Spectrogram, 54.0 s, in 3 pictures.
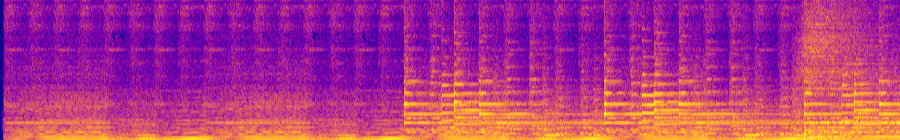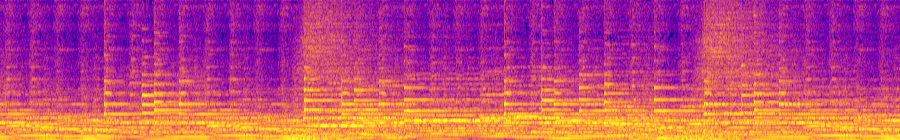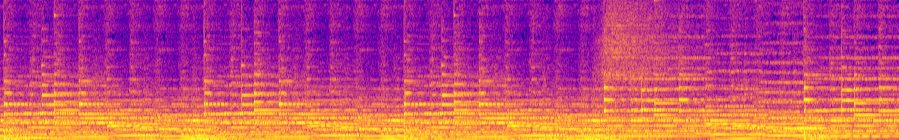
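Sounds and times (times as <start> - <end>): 
Christmas music: 0.0 - 53.9.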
